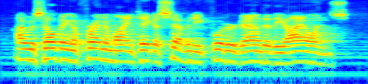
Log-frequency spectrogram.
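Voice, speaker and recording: Noticeable background noise runs through the clip. A man speaks at a fairly high pitch. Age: 80s+. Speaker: retired solo sailor. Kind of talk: Q&A after a talk. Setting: talk in front of an audience.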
